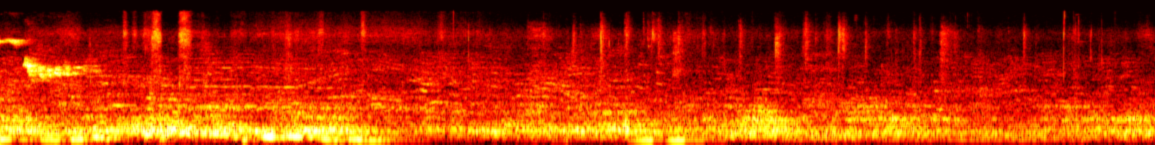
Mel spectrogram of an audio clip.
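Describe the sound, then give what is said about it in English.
A songbird sings in short, bright chirps, rising over a steady bed of loud outdoor background noise with indistinct murmuring voices. “That lovely bird singing, listen, in the middle of all this.”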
